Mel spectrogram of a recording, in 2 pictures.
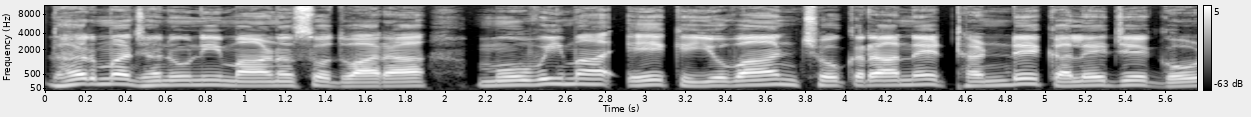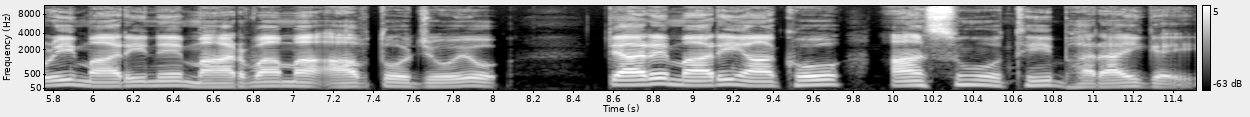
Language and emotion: Gujarati, sad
